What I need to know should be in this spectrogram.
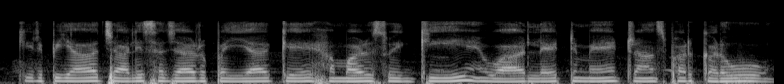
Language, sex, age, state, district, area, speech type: Maithili, male, 18-30, Bihar, Saharsa, rural, read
